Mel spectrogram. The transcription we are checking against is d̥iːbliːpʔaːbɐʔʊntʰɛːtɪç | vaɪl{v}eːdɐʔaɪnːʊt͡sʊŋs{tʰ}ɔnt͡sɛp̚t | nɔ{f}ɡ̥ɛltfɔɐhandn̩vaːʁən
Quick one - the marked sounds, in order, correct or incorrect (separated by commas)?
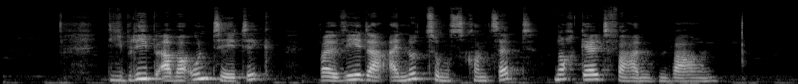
correct, incorrect, incorrect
